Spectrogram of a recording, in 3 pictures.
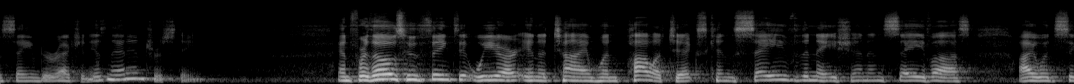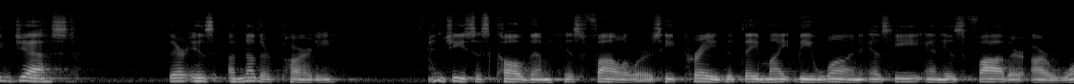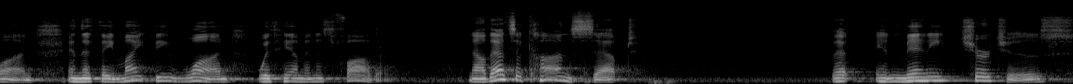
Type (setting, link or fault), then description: setting, large echoing room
